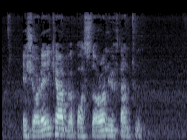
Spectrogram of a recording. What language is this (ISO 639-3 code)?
fas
